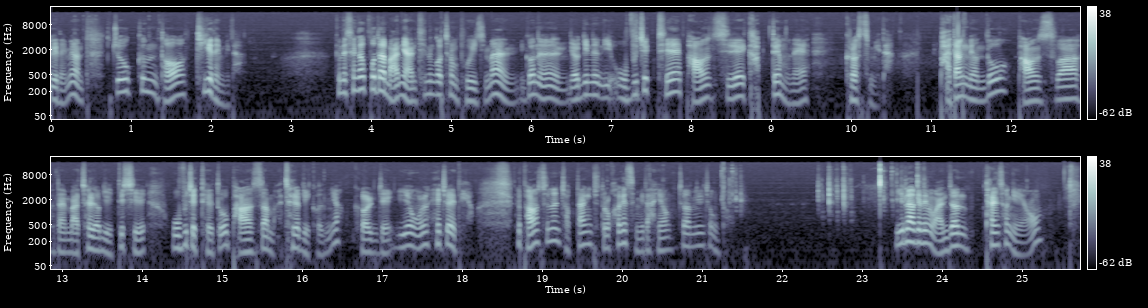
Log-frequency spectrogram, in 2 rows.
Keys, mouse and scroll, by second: 0.3 click, 0.5 click, 1.2 click, 4.3 click, 18.8-19.8 drag, 20.3 click, 21.2 KP_Decimal, 21.4 KP_1, 23.3 KP_Decimal, 23.4 KP_1.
